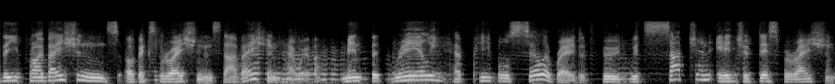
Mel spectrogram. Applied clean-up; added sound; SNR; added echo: neural mask model RNNoise.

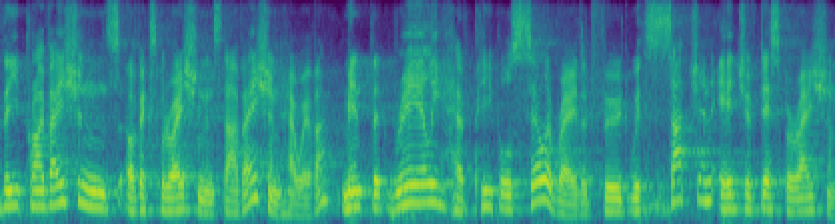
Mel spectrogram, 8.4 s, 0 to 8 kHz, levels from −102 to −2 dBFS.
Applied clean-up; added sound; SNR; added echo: none; none; none; none.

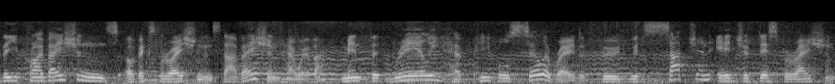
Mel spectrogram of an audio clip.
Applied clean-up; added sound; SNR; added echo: none; Insect; 10 dB; none.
